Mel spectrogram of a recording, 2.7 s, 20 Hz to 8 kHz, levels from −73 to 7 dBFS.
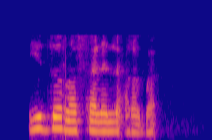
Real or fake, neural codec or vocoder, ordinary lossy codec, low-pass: real; none; AAC, 16 kbps; 7.2 kHz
